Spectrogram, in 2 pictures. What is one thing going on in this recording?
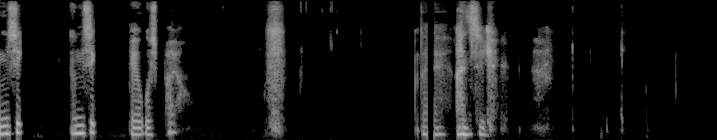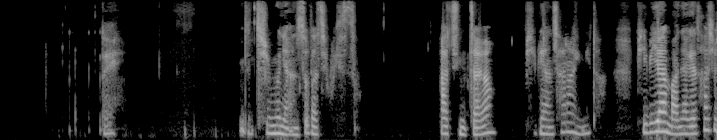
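A young woman talks softly and playfully, close to the microphone, in short bursts.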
